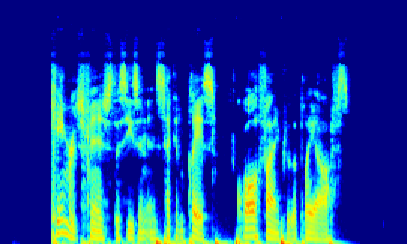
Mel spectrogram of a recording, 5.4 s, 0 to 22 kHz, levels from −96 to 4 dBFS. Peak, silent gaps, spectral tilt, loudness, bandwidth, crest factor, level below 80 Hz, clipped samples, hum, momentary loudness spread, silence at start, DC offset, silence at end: -10 dBFS; none; -3.5 dB/octave; -28 LUFS; 9.4 kHz; 18 dB; -36 dBFS; under 0.1%; none; 8 LU; 0.7 s; under 0.1%; 0.8 s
